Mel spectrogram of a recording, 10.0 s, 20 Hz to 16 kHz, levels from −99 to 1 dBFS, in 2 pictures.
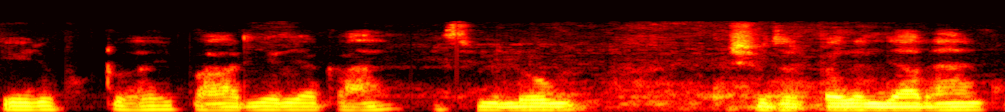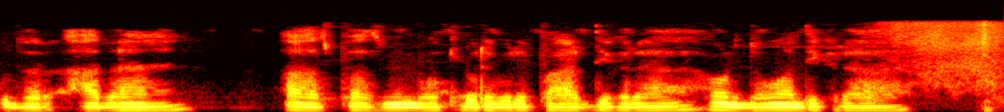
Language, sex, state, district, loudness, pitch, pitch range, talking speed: Hindi, male, Bihar, Samastipur, -20 LUFS, 105 Hz, 100-110 Hz, 135 wpm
